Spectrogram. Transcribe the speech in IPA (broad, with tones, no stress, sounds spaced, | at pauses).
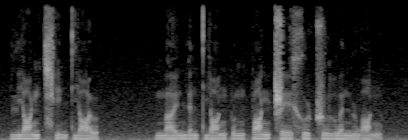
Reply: l j ɑ˥ ŋ t͡ɕʰ ḭ˨˩ n t̪ j ɑ˥˩ ʊ̯ | m a˧˥ ɪ̯ n̪ ɥ ɛ˧ n t̪ j ɑ˧˥ ŋ p ʊ˧˥ ŋ p ɑ˥ ŋ ʈ͡ʂ e˧˥ ɪ̯ x u˥˩ ʈ͡ʂ u˥ l w ə˥˧ n ɻ w ɑ˥˩ ŋ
